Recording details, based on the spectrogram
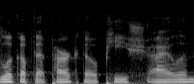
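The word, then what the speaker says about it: Peche Island: maybe i don't know how do you spell it p-e-c-h-e and then island um oh i think i've heard of this i think i've called it peach i didn't know yeah yeah it's called peach you know like okay um where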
